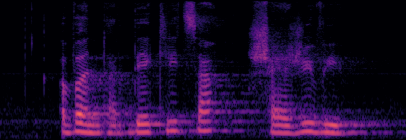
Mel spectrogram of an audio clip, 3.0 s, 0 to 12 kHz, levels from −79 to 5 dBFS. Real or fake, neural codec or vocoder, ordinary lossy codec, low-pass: real; none; none; none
